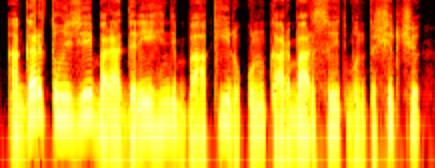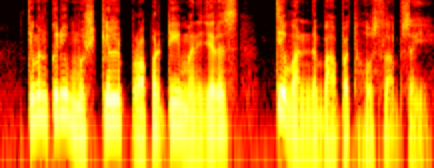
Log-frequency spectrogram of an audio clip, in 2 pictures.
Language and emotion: Kashmiri, neutral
